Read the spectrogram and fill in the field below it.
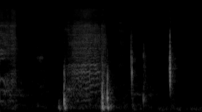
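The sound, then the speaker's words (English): A squeaky chair creaks several times in short, irregular bursts, with thin, high, strained squeals and a few duller groans, and no one speaking. “I hear the squeaky chair.”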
